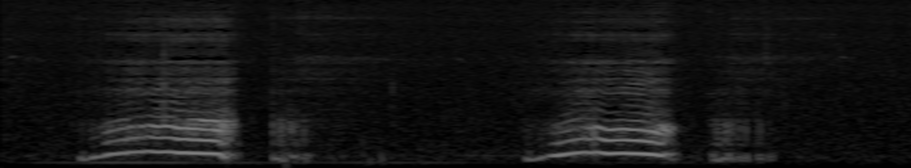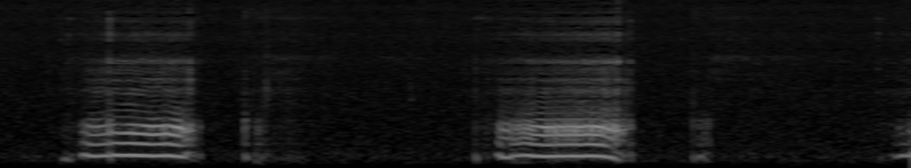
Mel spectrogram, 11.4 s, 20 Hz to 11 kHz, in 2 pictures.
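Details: Loud snoring while asleep in a car: regular voiced snores with short exhale snorts, about 22 breaths a minute, in a quiet space.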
